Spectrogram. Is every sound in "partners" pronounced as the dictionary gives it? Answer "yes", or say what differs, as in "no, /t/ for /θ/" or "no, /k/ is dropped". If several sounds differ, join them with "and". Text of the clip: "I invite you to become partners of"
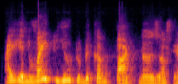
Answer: yes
